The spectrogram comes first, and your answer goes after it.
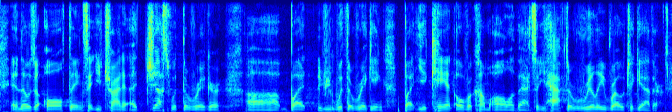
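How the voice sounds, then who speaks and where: A normal speaking voice from a man with an American accent, fairly low in pitch, with ordinary pitch variation and a fairly quick pace. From US Mid-Atlantic. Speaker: rowing commentator. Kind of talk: live commentary.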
